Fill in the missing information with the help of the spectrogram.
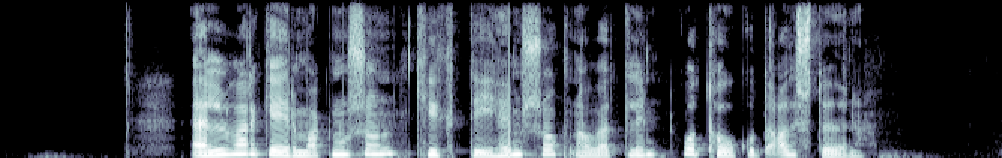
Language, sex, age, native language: Icelandic, female, 60-69, Icelandic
